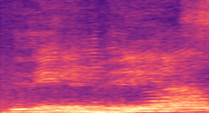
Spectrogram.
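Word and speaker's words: اهدنا: Ihdinas siratal mustaqim. Di dalam lafaz ihdina diawali oleh hamzah wasal. Ya, kalau mushaf Madinah, tapi dibacanya i. Ihdina bukan ihdinas li.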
